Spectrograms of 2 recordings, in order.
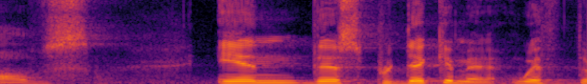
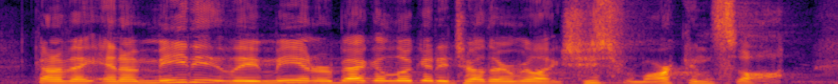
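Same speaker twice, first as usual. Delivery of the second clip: ordinary talk, nothing marked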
